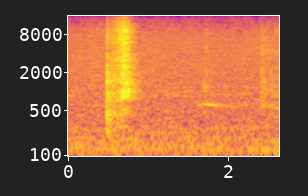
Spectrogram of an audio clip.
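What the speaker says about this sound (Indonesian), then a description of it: "Selanjutnya geprek jahe" Ginger gets crushed for Soto Betawi, a single sharp smack of a blade or pestle on a board in a quiet kitchen, followed by faint rubbing.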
